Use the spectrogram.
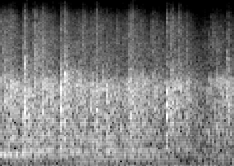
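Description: Audience applause at a Friday miracles and prophecies church service, a steady patter of many hands clapping, moderately loud and continuous with a faint hum underneath.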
